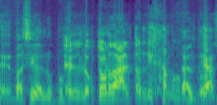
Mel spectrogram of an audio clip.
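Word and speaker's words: Bacigalupo: Pluralidad, tal vez, Basigalupo, ¿cómo se pronuncia? Basigalupo.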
